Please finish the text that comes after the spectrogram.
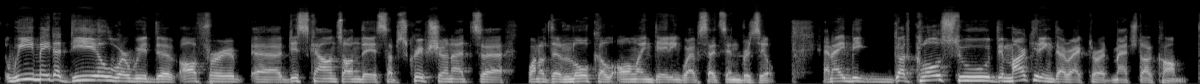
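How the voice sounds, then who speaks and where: This Italian podcast guest, a man in his thirties whose first language is Italian, answers questions in an easygoing interview. His voice sits in the mid range, and he frequently stops to hunt for words, filling the gaps with fillers.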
